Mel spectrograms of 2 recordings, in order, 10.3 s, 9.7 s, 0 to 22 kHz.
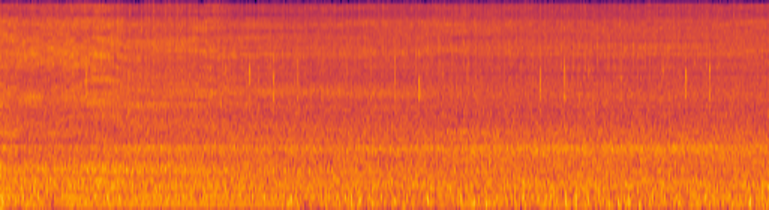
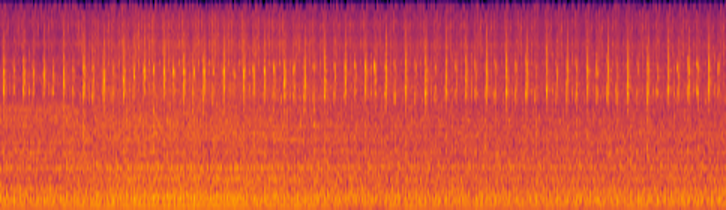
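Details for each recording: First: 1996 Dodge Grand Caravan engine with a rough, uneven idle and a constant airy hiss riding over it; a large intake leak. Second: 1996 Grand Caravan after leak repairs, freshly started on old gas: idle drops from over 1000 rpm to an even, smoother idle with light regular ticking about four per second; intake noise noted, healthy sound.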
